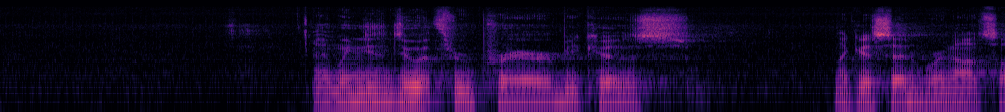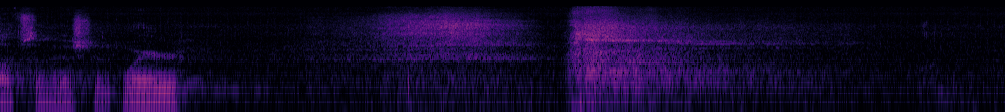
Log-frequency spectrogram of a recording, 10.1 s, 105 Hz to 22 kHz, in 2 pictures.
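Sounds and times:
man breathing into microphone: 6.6 - 9.2.

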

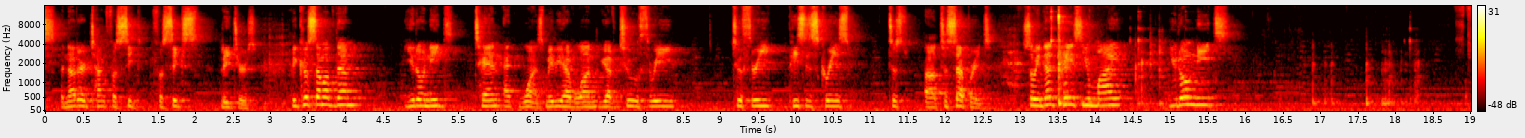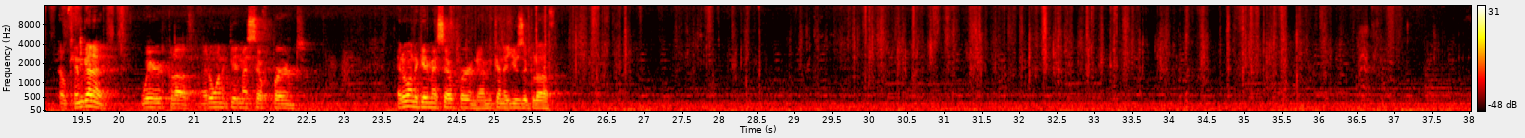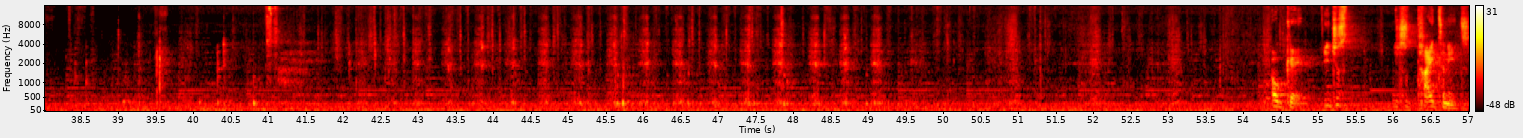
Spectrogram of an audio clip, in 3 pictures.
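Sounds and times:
gloved hands clicking and rubbing: 38.4 - 53.9.

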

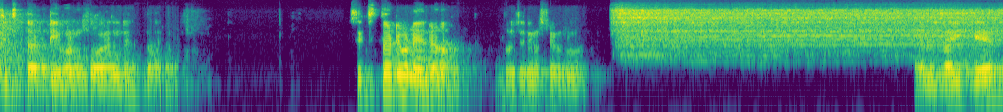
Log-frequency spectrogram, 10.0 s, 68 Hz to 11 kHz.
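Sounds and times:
man speaking: 0.0 - 2.0, 3.5 - 6.0, 9.2 - 10.0.

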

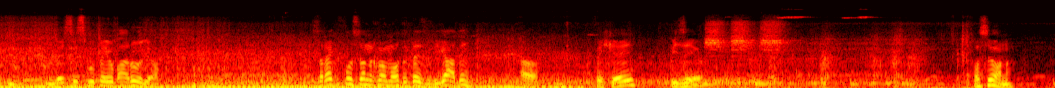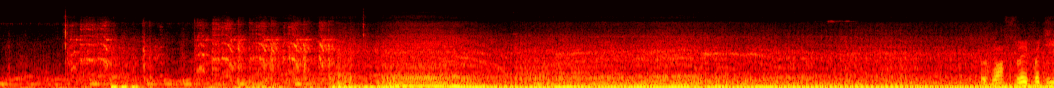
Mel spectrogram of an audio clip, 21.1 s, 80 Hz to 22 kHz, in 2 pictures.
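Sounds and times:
motorcycle engine starting and revving: 0.0 - 6.7, 10.5 - 21.0.

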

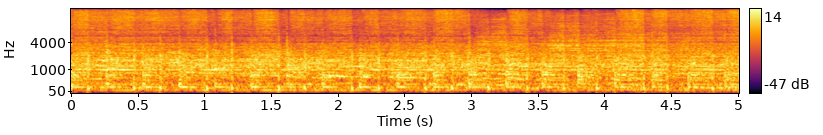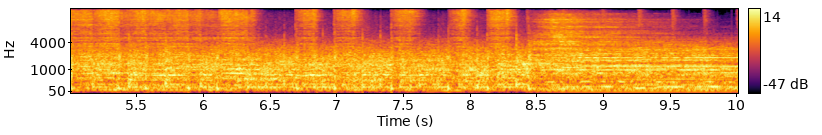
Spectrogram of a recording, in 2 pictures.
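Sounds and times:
drum kit with cymbals: 0.0 - 10.0
electric bass: 0.0 - 10.0
electric guitar: 0.0 - 10.0.

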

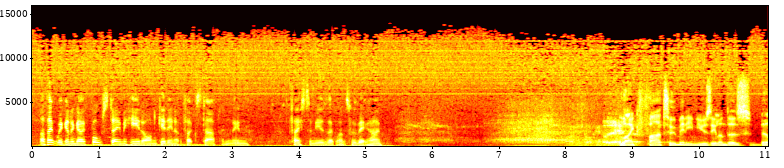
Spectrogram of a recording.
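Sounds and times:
motor vehicle passing: 0.0 - 9.7
steady low hum: 0.0 - 11.0.

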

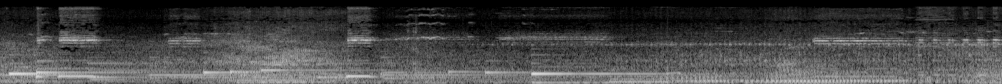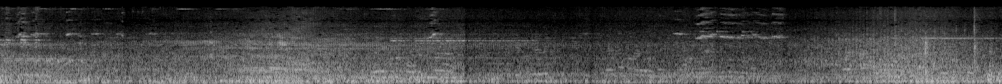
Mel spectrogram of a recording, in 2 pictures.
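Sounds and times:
traffic noise: 0.0 - 20.0
motorcycle engine: 2.1 - 13.9.

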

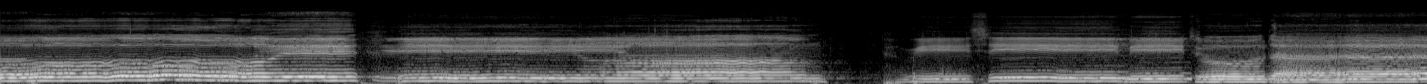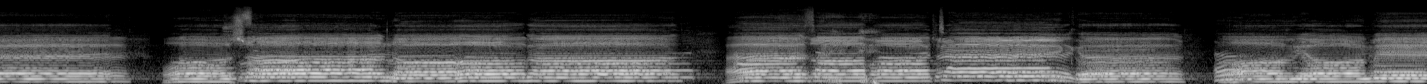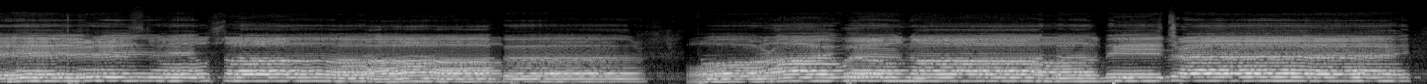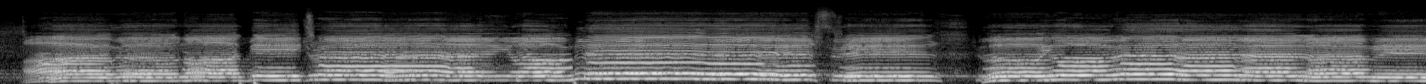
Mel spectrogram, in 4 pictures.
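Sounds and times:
chanting melody: 0.0 - 57.0.

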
